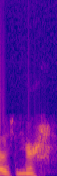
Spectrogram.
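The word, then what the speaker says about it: Özdemir: Ozdemir? Yeah, Ozdemir.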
